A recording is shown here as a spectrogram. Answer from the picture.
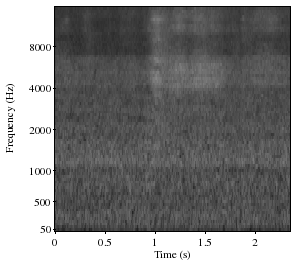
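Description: Quiet, steady room noise with faint soft handling as hands press pizza dough into a round metal pan and work it up the sides.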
